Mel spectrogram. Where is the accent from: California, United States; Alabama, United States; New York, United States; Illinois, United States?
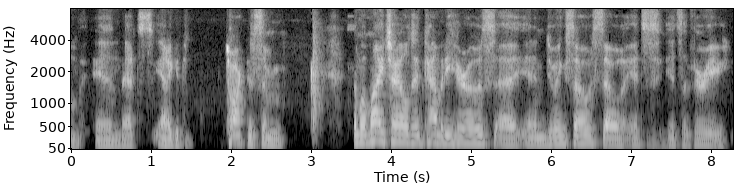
Illinois, United States; Peoria; I'm from Peoria, Illinois, originally, which is, that's a not a bad place for comedy people to come from.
